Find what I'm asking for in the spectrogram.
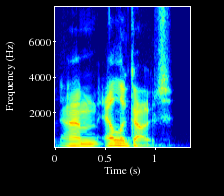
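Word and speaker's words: Aligoté: But you yourself deal with one that's Burgundy's other white, as they call it, Aligote. Unless I've really butchered this, the pronunciation. – Aligote? – Aligote? – Not sure. Aligote? – Aligote. Yep. Well, I say Aligote. Okay. Aligote. – Sounds more French like that.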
